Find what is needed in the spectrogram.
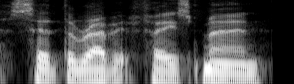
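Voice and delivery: ordinary delivery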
